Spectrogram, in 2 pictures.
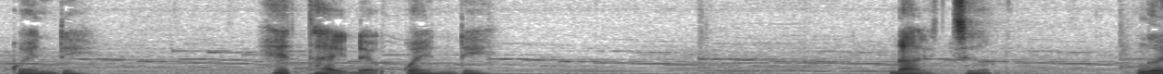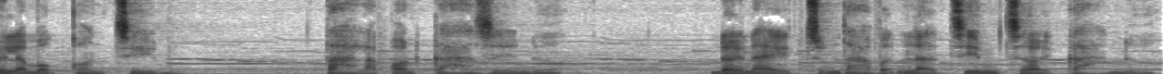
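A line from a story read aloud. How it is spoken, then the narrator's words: Murmuring. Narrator (Vietnamese): Nam Ly Nguyệt trong phút chốc lẩm bẩm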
